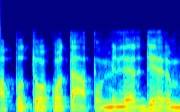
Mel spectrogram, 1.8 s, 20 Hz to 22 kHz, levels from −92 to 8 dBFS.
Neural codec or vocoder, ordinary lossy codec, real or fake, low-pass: codec, 16 kHz, 4 kbps, FunCodec, trained on LibriTTS, 50 frames a second; Opus, 32 kbps; fake; 7.2 kHz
